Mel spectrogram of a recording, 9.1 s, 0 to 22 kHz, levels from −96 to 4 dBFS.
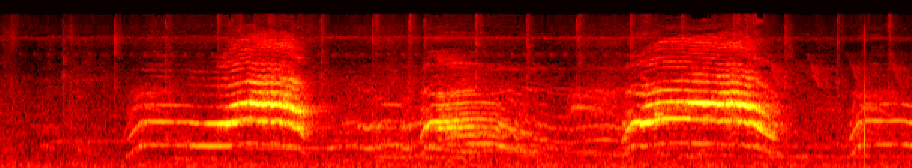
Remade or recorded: recorded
